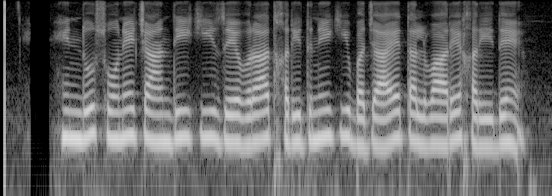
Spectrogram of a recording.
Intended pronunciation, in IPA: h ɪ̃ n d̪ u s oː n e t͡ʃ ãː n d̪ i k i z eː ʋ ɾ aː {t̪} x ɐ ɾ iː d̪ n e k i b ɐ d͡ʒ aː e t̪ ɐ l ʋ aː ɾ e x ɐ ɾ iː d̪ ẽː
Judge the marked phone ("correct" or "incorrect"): correct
